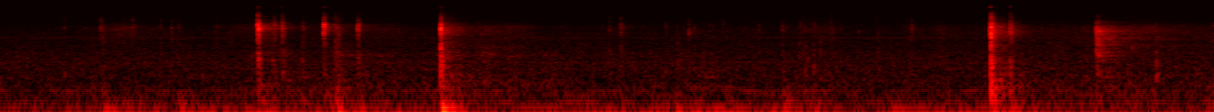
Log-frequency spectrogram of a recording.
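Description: Computer keyboard keys being pressed: a handful of sharp, separate keystrokes with pauses between them, the sharpest about a second and two seconds in and again near the end.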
